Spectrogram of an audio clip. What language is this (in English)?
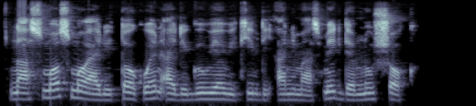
Nigerian Pidgin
